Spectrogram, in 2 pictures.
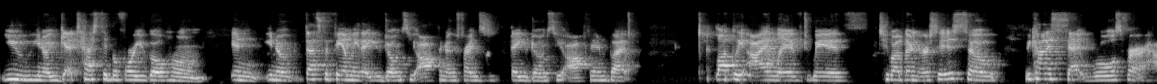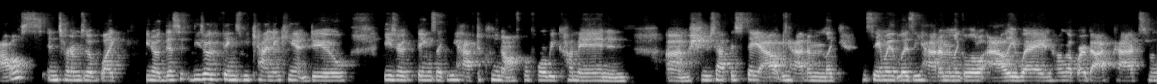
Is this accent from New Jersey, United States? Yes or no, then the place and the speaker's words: yes; New Jersey, United States; now in Baltimore, United States; I'm from New Jersey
